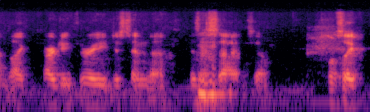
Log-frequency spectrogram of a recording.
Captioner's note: chuckles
